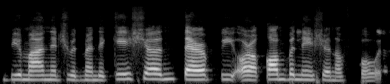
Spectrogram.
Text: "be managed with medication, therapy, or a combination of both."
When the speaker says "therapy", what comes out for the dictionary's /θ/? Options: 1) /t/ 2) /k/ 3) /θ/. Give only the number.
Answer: 1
